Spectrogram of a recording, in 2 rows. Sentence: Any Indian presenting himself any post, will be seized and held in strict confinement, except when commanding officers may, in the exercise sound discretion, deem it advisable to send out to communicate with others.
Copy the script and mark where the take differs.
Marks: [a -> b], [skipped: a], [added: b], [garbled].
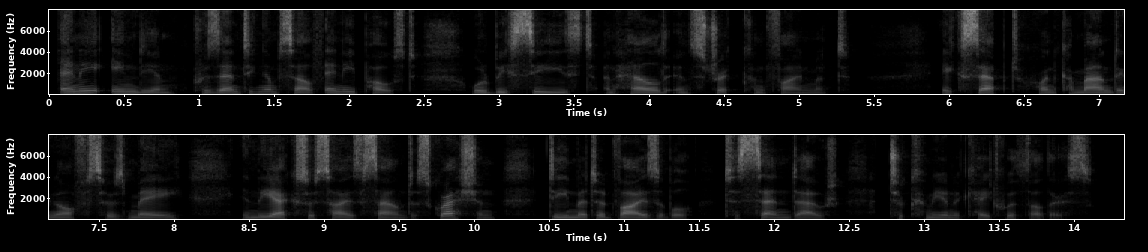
Any Indian presenting himself any post, will be seized and held in strict confinement, except when commanding officers may, in the exercise sound discretion, deem it advisable to send out to communicate with others.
